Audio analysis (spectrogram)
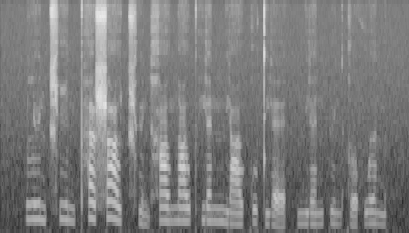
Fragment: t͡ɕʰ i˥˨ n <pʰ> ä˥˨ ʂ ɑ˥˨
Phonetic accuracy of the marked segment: correct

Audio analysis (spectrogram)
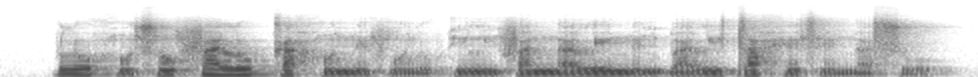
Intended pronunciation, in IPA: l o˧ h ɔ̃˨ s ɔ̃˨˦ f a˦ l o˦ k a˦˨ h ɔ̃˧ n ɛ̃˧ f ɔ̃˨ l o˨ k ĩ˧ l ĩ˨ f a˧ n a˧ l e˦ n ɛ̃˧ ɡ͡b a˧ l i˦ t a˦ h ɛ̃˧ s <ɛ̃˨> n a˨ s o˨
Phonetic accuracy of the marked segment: correct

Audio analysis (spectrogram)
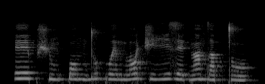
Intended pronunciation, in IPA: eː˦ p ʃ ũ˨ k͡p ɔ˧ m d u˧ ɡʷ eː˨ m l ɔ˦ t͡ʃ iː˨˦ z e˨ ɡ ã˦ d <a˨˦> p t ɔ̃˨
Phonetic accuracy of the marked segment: correct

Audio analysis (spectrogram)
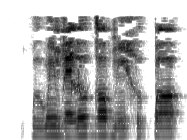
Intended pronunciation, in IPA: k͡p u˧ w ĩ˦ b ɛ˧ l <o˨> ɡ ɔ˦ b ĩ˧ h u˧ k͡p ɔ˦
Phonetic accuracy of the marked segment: incorrect: o˦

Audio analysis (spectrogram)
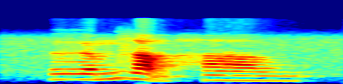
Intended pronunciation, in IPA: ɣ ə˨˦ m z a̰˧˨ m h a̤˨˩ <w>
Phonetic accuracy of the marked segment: correct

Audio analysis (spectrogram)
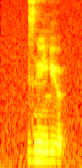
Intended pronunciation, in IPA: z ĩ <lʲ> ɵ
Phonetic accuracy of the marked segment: correct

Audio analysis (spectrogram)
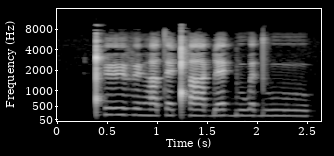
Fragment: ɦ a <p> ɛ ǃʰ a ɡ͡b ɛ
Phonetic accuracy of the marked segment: incorrect: t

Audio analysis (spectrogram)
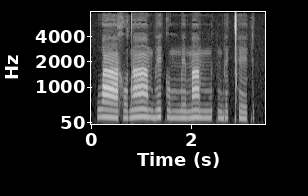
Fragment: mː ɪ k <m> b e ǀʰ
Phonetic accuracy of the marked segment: correct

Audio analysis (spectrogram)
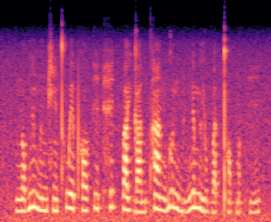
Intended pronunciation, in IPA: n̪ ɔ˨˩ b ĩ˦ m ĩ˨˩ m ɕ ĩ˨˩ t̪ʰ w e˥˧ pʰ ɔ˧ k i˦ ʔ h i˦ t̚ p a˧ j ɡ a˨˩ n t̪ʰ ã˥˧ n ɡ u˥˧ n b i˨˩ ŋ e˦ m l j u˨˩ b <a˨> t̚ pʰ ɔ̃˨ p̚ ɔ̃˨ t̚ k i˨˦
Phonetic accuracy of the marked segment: correct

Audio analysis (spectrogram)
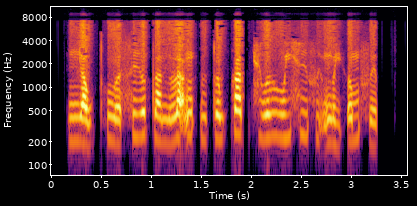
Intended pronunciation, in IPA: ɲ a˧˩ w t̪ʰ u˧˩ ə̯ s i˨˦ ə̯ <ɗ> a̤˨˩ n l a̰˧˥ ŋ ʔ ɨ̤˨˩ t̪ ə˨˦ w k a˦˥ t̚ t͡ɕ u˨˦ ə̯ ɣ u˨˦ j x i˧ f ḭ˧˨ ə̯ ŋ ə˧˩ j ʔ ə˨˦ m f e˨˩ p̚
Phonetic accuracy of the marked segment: incorrect: t̪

